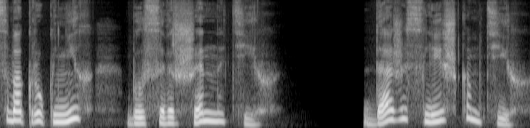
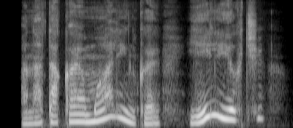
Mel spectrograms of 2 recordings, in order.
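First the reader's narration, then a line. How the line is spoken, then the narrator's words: Whisper. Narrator (Russian): прошептал Юстас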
